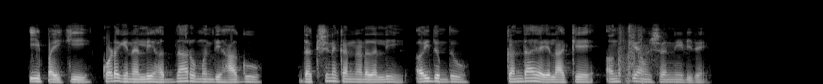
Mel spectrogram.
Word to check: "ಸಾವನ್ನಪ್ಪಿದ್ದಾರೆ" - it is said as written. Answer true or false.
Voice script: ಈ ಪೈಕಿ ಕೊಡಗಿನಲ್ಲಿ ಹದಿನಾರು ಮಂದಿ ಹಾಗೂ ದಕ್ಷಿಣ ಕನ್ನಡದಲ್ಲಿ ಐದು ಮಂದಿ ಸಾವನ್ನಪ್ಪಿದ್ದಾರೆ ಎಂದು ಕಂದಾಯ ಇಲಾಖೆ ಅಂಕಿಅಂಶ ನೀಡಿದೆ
false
